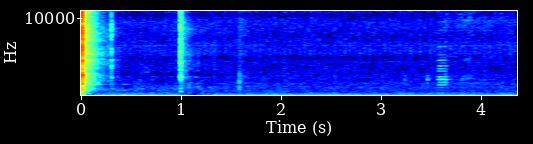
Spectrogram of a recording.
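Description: A laptop DVD drive's tray shutting with one sharp click, then only a couple of faint clicks over a steady low hum. No disc spin-up is heard: the drive is not spinning the disc.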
